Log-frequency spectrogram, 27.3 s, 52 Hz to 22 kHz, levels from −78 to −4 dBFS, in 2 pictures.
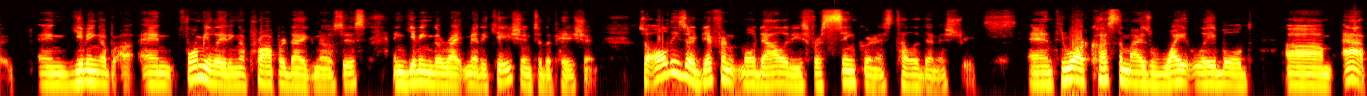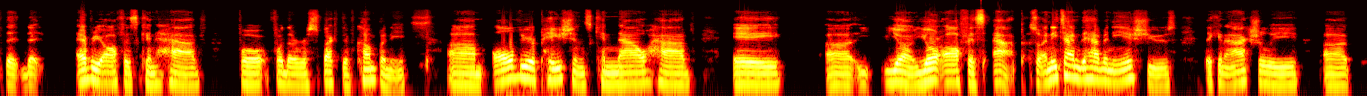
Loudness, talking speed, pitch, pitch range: -15 LUFS, 155 wpm, 110 Hz, 105-130 Hz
